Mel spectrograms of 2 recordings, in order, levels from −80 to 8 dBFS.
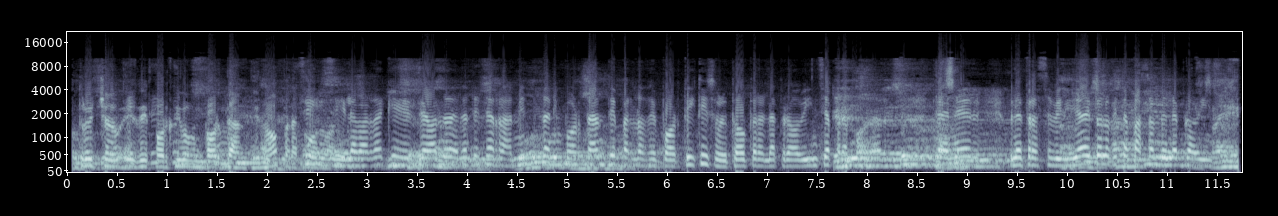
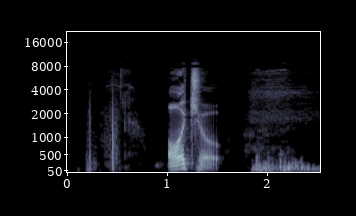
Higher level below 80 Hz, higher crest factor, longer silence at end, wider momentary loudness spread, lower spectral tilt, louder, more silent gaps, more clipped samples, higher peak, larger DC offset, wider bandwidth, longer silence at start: first, -44 dBFS vs -54 dBFS; second, 10 dB vs 22 dB; about the same, 0.05 s vs 0 s; second, 4 LU vs 20 LU; first, -6 dB/octave vs -3.5 dB/octave; first, -10 LUFS vs -23 LUFS; neither; first, 2% vs under 0.1%; first, 0 dBFS vs -6 dBFS; first, 0.2% vs under 0.1%; first, 11 kHz vs 9.4 kHz; second, 0.05 s vs 0.2 s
